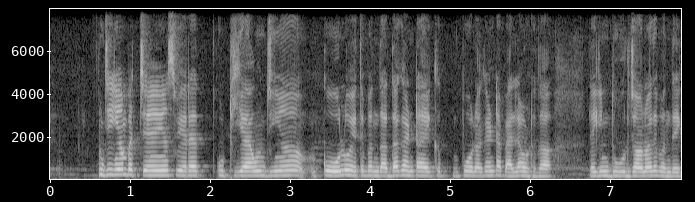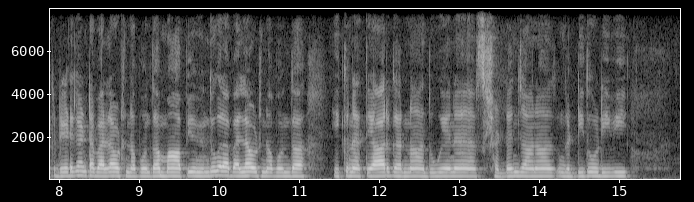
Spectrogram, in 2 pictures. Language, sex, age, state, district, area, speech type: Dogri, female, 18-30, Jammu and Kashmir, Samba, rural, spontaneous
